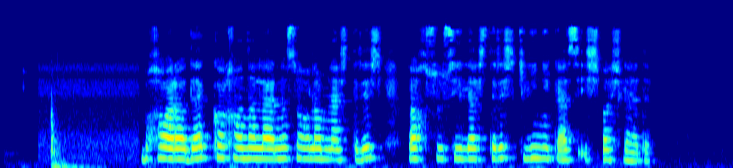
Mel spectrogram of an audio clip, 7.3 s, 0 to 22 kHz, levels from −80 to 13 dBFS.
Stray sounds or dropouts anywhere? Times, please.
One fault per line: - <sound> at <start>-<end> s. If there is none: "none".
- thud at 0.5-1.1 s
